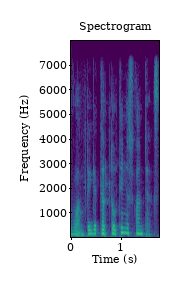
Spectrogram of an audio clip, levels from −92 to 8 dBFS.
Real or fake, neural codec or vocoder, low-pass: fake; codec, 44.1 kHz, 2.6 kbps, SNAC; 7.2 kHz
